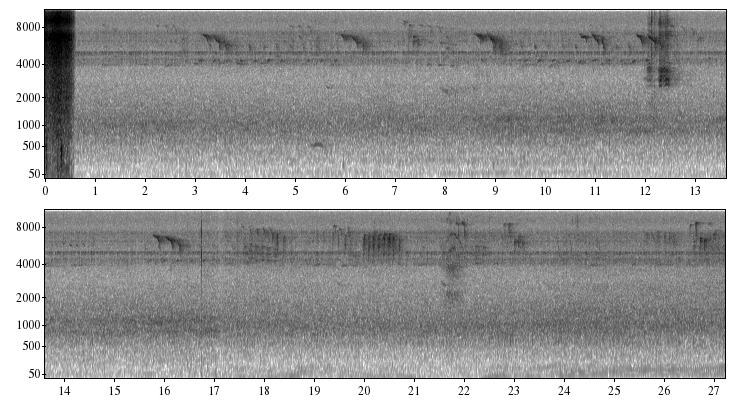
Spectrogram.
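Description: Loud rushing river rapids cut off about half a second in, leaving quiet open-water ambience. Through it a distant bird repeats a faint, short, high falling call about once a second, in runs with pauses.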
